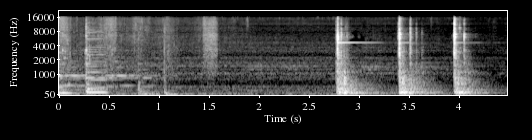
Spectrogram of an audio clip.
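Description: Background music fading out, then a claw hammer striking the nut end of a rusted, seized bolt three times, each blow a sharp metallic clank, the first with a brief ring. The blows are driving the stuck bolt out of a wheelbarrow handle.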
